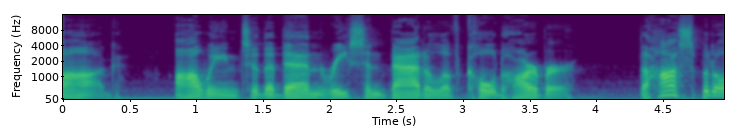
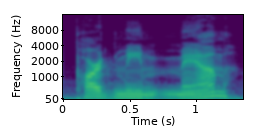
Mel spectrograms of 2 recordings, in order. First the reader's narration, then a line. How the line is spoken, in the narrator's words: I said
